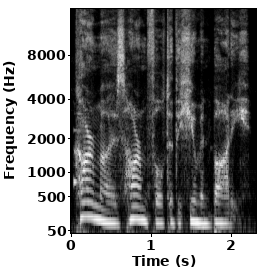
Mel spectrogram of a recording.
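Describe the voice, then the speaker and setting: A man's voice: mid-range voice, animated, normal speed, pushed and bright, breathy edge, exaggerated voice. A man voicing a terse, aloof young guardian who slays demons, in a game cutscene. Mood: cold. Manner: terse, grave, distant. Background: game music.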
